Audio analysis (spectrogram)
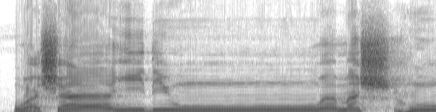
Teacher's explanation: Karena di depannya juga terdapat waw sukun sebelum huruf pemberhentian. Dan huruf pemberhentian di sini huruf din kita sukunkan sehingga kita baca pantul atau qalqalah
